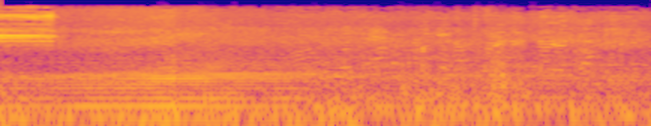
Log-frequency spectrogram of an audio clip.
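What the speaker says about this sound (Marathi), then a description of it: "गाडी आली." A motor vehicle arrives along a road, its steady engine drone rising close by, with people talking over it.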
